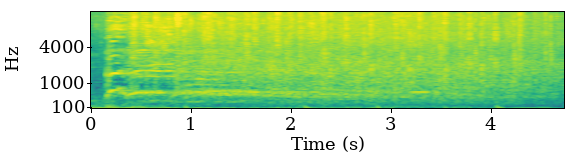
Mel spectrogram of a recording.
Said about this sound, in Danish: Den ukrainske præsident Zelensky blev onsdag modtaget med stående klapsalver i den amerikanske kongres i Washington D.C.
